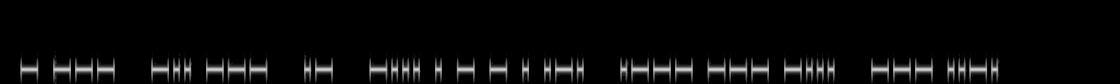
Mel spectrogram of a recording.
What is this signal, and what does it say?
Morse code, heard as a keyed tone, about 22 wpm, 700 Hz. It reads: TO DO A BETTER JOB OF
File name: practice / 22wpm / Sets of 6 Words - 22wpm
